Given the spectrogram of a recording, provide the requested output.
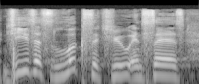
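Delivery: usual speaking voice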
